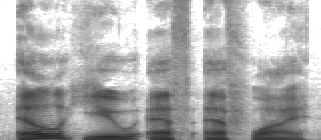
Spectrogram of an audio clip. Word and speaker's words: Luffy: yeah I was like really you can't pronounce Luffy it's at least in the in the English spelling of it l-u-f-f-y Luffy how hard is that I mean in all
